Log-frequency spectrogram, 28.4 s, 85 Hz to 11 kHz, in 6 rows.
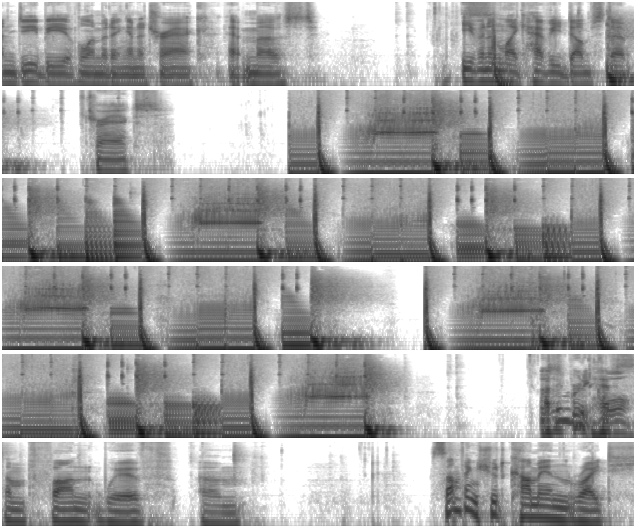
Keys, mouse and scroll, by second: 0.3 shift+right click, 0.9 ctrl+scroll up 4, 1.2-1.6 ctrl+scroll down 2, 2.8 click, 3.1 space, 3.4 ctrl+scroll up 1, 4.3 ctrl+scroll down 1, 4.3 typing, 4.7 ctrl+scroll up 1, 5.3-5.8 scroll down 1, 6.4 scroll up 1, 7.4-7.9 ctrl+scroll down 2, 7.9-8.7 typing, 8.6-9.4 ctrl+scroll down 2, 9.5 ctrl+scroll up 1, 10.3 typing, 10.8-11.1 scroll down 1, 11.6-12.0 scroll down 1, 12.1 scroll up 1, 12.9 scroll up 1, 13.3-13.7 scroll down 1, 13.9 scroll up 1, 14.7 scroll up 1, 18.3 ctrl+scroll down 2, 18.6 ctrl+scroll up 2, 19.7 g, 21.8 space, 22.1 click, 24.9 click, 25.3 ctrl+s, 26.2 scroll down 2, 27.1 scroll up 2.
